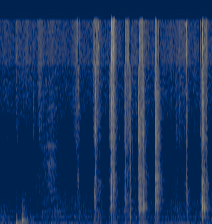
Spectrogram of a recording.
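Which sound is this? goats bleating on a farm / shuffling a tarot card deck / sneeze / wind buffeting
shuffling a tarot card deck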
